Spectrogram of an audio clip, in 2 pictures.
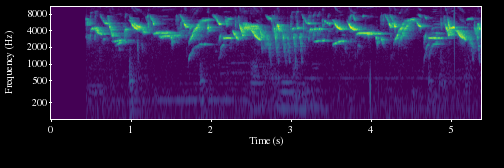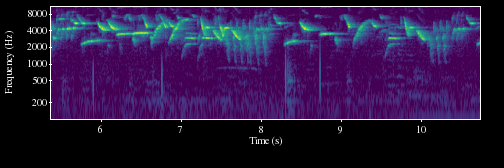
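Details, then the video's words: A canary sings a long, unbroken run of bright, high twittering notes and rolling trills that barely pause for breath, with nothing else audible behind it. "Burung Kenari Gacor Kicau Panjang"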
